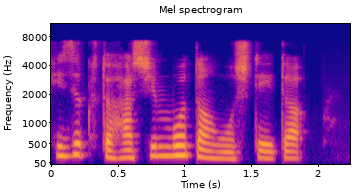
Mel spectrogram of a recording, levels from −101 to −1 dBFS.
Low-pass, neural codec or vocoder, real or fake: 7.2 kHz; codec, 16 kHz, 2 kbps, X-Codec, HuBERT features, trained on balanced general audio; fake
